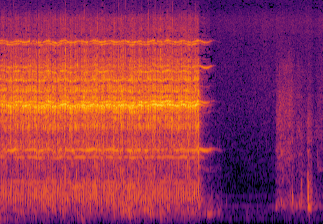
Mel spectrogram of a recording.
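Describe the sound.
A morning alarm clock rings with a loud, continuous, buzzy tone for about four seconds, then stops abruptly. A short silence follows, and then softer, scattered noises.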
